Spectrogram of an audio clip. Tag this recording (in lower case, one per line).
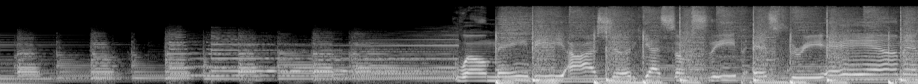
music
singing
